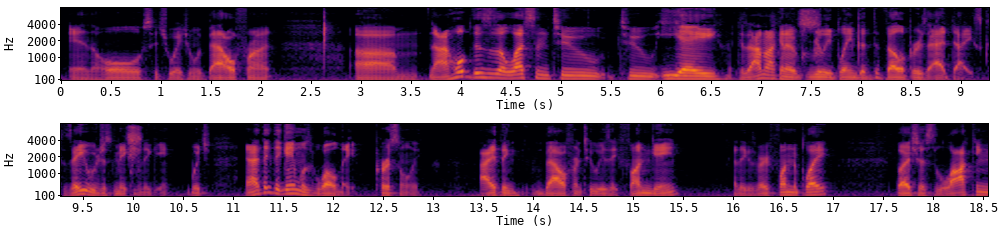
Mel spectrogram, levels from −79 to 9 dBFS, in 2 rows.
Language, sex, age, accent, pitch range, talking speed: English, male, 30-49, American, 85-120 Hz, 205 wpm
